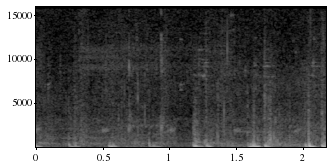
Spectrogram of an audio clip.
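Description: Horse hooves clip-clop in a steady galloping rhythm while riding through Red Dead Redemption 2, the beats close and fairly soft, growing heavier toward the end.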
